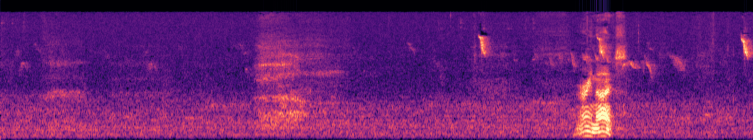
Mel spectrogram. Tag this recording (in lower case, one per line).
bird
